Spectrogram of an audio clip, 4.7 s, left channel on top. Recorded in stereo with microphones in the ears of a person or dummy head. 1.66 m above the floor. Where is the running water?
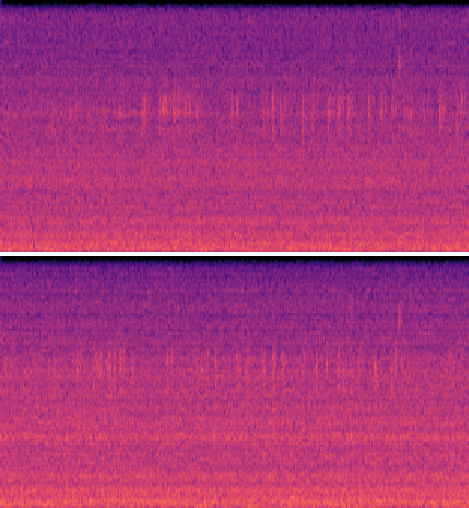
5° right (ahead or behind), 1.6 m.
